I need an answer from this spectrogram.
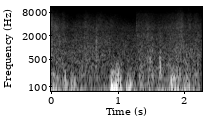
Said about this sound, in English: The wind's picked up a little bit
